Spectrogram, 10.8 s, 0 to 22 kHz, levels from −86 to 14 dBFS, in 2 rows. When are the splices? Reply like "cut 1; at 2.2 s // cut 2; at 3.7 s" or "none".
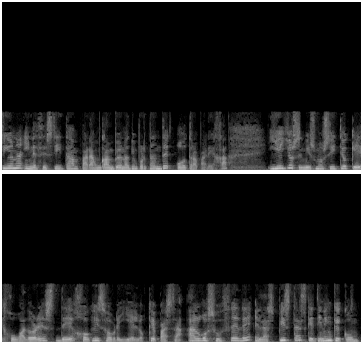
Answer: cut 1; at 1.9 s // cut 2; at 4.5 s // cut 3; at 9.2 s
